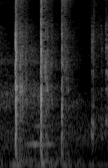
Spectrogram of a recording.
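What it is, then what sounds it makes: Loose, hollow-sounding floor tiles. Five knocks on ceramic floor tiles laid over insulation, in an abandoned hotel built over a cave where many tiles have already broken off, tapped to test them. Each knock is a short, dull, hollow tap that dies away quickly. The tiles are loose and hollow.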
